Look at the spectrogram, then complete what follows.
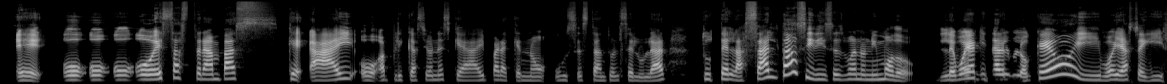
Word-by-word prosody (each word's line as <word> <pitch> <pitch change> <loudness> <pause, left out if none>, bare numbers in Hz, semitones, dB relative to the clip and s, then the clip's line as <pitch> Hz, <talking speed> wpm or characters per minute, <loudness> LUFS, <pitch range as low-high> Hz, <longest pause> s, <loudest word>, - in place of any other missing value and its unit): Eh, 190 +1 +5 0.2
o 205 0 -2
o 215 -1 -3
o 215 -1 -3
o 230 +2 +2
estas 290 +5 +1
trampas 255 +2 -1
que - - 0
hay 210 +8 +6
o 190 -2 -8
aplicaciones 205 +2 -10
que 195 - -9
hay 185 +1 -8
para 205 -1 -7
que 175 - -14
no 180 0 -13
uses 195 0 -14
tanto 190 -1 -10
el 190 - -19
celular, 180 +3 -3 0.3
¿tú 245 0 -11
te 245 -1 -1
las 190 -5 -3
saltas?, 330 - +4
y 315 - +5
dices 230 0 -7
bueno, 240 0 -6
ni 225 0 -8
modo, 220 -7 -6 0.2
le 200 +3 0
voy 245 +5 +5
a 295 - +7
quitar 235 -2 0
el 235 - -6
bloqueo 290 - +4 0.2
y 215 - -1
voy 225 +3 -1
a 210 - +4
seguir. 195 -3 -5
210 Hz, 200 wpm, -21 LUFS, 190-240 Hz, 0.3 s, a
